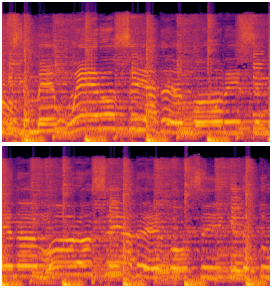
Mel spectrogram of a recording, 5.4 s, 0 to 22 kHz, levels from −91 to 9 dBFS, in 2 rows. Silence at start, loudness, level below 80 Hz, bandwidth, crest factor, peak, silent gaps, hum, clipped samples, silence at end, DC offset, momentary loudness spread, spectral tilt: 0 s; -9 LUFS; -18 dBFS; 17.5 kHz; 8 dB; 0 dBFS; none; none; 0.7%; 0 s; 0.3%; 3 LU; -4 dB/octave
